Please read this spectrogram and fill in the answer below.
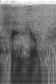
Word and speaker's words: संयम: तो जब हम इसका संधि विच्छेद करते हैं तो इसमें म का उच्चारण होता है सम प्लस यम, तो ये इससे संयम बना रहता है। मतलब ये रहेगा तो अनुस्वार ही अनुस्वार रहेगा, पर अनुस्वार में इसका उच्चारण करने में क्या आएगा, म की ध्वनि आएगी।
